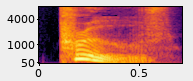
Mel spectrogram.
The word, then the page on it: prove: British English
